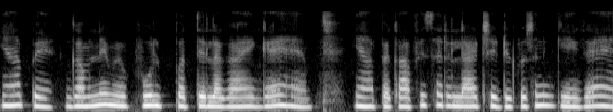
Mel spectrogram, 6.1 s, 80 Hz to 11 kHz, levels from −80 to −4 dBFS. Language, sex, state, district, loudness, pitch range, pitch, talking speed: Hindi, female, Jharkhand, Garhwa, -15 LUFS, 255-280 Hz, 265 Hz, 185 wpm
